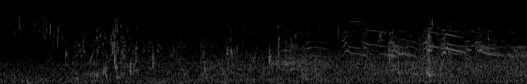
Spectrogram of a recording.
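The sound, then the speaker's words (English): Two crows caw, diving at and harassing an owl in a tree, while about 12 gulls fly in circles calling, over a steady wash of water noise. The harsh cries overlap, several birds sounding at once, with no one speaking. “Two crows are just screaming at him, like, or her. Diving at it, harassing it. And then there's like 12 gulls flying in circles, yelling.”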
